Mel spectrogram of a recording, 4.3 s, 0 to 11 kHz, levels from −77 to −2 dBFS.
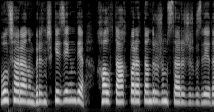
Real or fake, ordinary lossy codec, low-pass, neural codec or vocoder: real; none; none; none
